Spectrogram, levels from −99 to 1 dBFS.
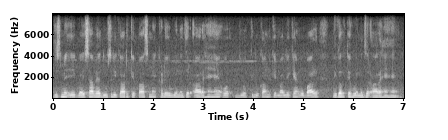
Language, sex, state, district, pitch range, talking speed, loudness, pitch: Hindi, male, Rajasthan, Bikaner, 150-165 Hz, 265 wpm, -18 LUFS, 160 Hz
